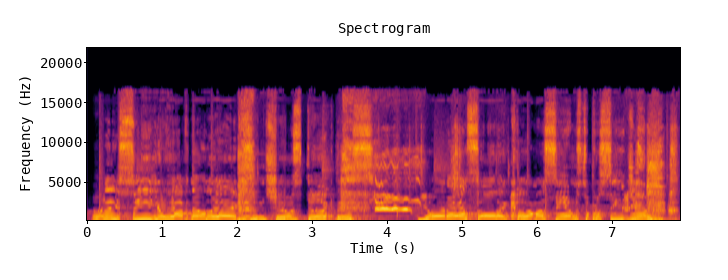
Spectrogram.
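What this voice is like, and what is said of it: Bane character voice impression. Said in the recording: “my best Bane impression”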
